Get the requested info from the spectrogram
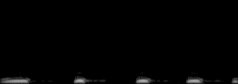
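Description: Male blue grouse hooting in courtship display, its inflated neck sacs giving four deep, low hoots: a longer one at the start, then three shorter ones about every half second.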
